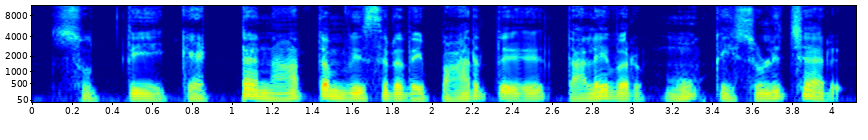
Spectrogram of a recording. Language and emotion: Tamil, disgusted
